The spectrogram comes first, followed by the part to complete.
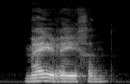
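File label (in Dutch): "meiregen", Dutch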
